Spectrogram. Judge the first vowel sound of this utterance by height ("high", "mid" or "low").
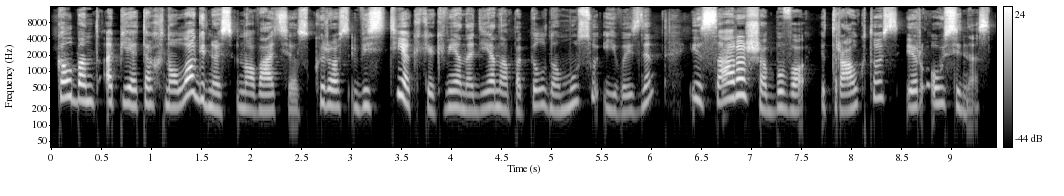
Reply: low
